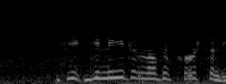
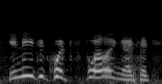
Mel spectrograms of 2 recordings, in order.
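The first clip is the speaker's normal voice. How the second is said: louder, higher mock scolding of a dad; stern dad scolding; 8 semitones higher, 9 dB louder than usual. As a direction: lay down the law like a jealous father. Jealous dad scolds the mother.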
